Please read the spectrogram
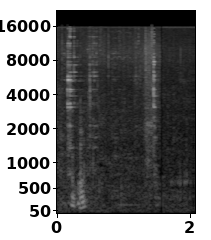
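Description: Faint rustling and scraping of hands working on a Land Rover's front brake caliper and hub, with one sharp metallic click about a second and a half in.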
